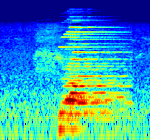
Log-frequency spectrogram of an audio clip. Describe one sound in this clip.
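A bright game chime rings as an upgrade completes.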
